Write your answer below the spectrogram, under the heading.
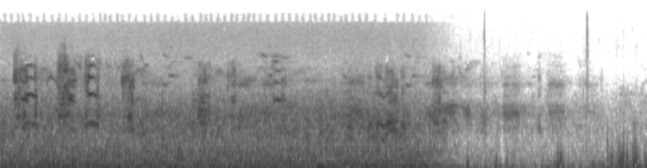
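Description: Greylag geese give a steady stream of harsh honking calls over heavy low rumble for about five seconds, then the scene quiets to a few scattered sounds.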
